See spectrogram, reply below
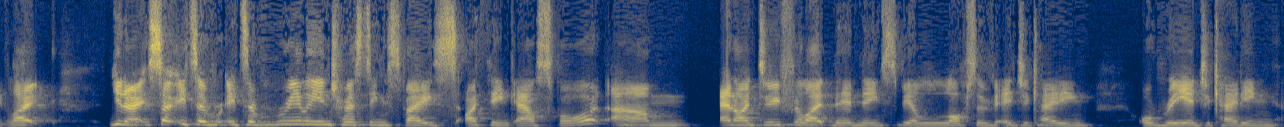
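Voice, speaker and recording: A woman's voice: mid-range voice, fairly bright tone. A woman hosting a podcast in casual conversation, chatty and full of fillers and restarts. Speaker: podcast host.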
